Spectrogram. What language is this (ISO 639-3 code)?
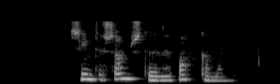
isl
